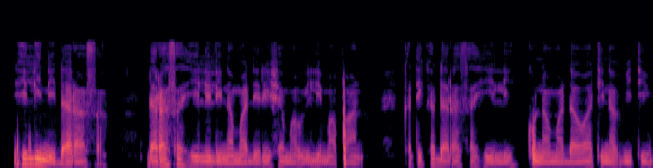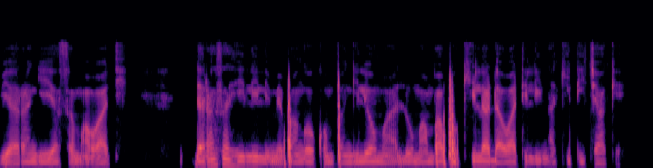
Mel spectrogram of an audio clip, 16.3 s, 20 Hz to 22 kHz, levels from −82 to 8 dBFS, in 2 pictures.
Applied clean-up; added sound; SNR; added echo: none; none; none; none.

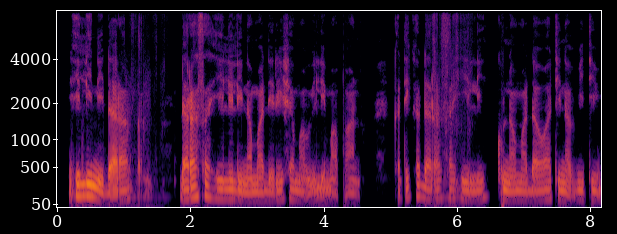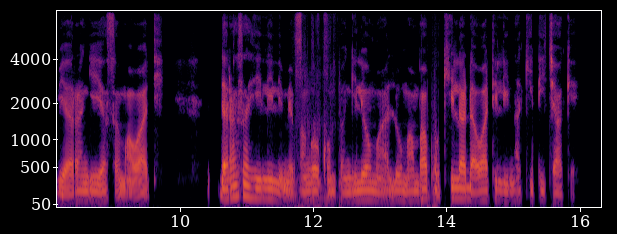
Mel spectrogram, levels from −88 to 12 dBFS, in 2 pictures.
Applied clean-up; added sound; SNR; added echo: neural separator model SepFormer DNS4.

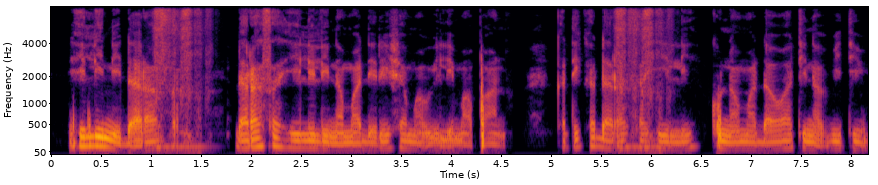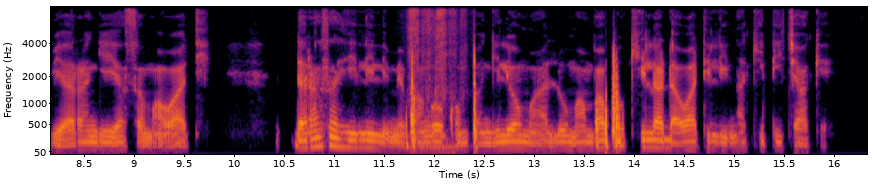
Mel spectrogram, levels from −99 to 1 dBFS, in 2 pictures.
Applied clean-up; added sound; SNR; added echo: none; Writing; 11 dB; none.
